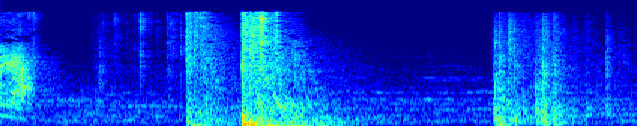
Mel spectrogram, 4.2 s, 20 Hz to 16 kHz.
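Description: Gunfire breaks out in Mass Effect 3 Legendary Edition, with several loud, close bursts of shots and heavy thuds separated by short gaps.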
